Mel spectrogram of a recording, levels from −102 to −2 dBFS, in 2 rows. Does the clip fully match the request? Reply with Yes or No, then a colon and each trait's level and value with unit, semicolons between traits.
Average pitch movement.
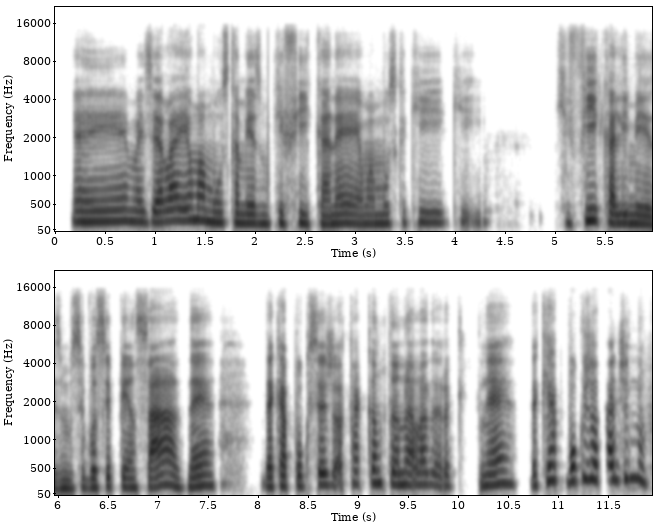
Yes: average, 4.3 semitones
